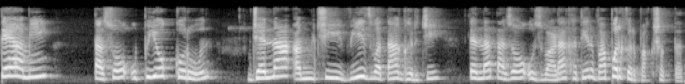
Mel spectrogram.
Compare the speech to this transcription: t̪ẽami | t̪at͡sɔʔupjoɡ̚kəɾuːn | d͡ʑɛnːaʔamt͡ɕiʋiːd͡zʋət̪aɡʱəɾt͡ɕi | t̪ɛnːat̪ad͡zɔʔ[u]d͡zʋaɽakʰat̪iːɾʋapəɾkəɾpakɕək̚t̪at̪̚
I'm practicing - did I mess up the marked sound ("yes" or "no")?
no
